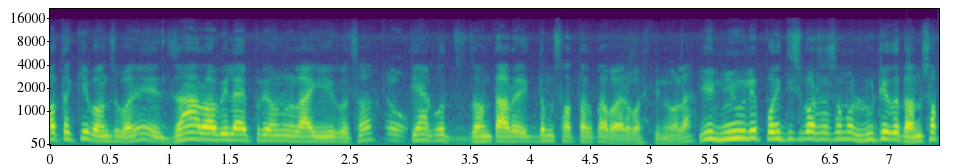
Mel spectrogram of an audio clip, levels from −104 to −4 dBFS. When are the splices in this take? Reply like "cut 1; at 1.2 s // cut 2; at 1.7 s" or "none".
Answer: cut 1; at 5.3 s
